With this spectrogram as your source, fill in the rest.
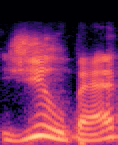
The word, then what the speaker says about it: Gilbert: uh abnormality it's called gilbert syndrome or i should correctly pronounce it jill bear because he was a frenchman and what he noticed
